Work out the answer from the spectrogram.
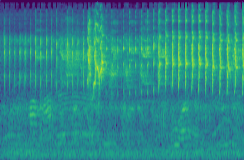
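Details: Lovebird in slow ngekek: irregular high chirps and a harsh squeal near the start, then a neat run of evenly spaced high pulsed notes, with faint speech underneath.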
